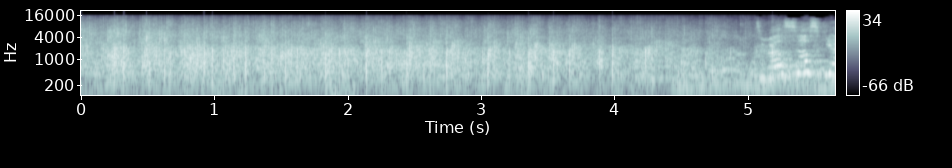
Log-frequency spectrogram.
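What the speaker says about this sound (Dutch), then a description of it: "En een groot applaus voor Saskia en haar collega's." A crowd claps steadily and loudly for several seconds, the applause fading slightly toward the end as a voice begins to speak.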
